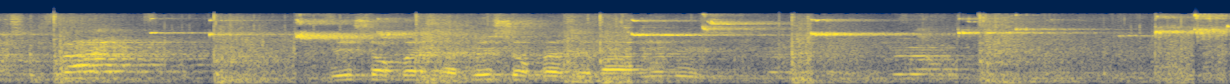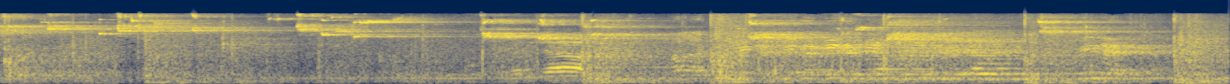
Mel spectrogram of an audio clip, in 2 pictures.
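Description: A basketball bounces on a hardwood court in a large echoing hall.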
